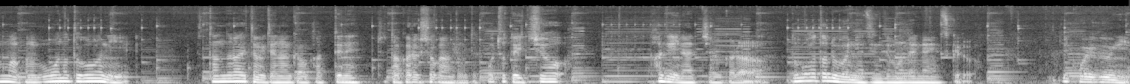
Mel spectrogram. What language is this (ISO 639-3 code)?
jpn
